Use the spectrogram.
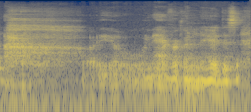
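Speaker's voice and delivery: soft, unvoiced grumbling whisper; muttered whisper. Girl at school muttering back at the boys, whispered. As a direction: whisper it under your breath, resigned. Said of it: "And you're going".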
